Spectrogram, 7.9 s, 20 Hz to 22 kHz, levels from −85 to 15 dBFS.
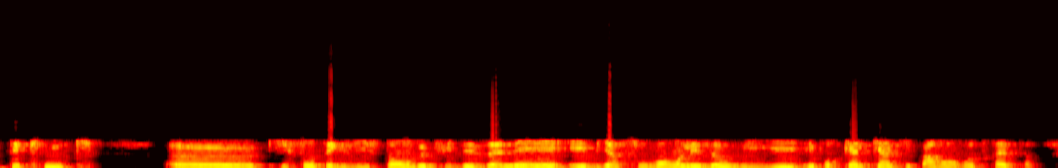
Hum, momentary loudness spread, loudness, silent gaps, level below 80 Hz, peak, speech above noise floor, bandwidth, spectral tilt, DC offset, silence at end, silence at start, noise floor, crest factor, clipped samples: none; 7 LU; -17 LUFS; none; under -90 dBFS; -2 dBFS; 36 dB; 7 kHz; -6.5 dB/octave; under 0.1%; 0.2 s; 0.1 s; -54 dBFS; 16 dB; under 0.1%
